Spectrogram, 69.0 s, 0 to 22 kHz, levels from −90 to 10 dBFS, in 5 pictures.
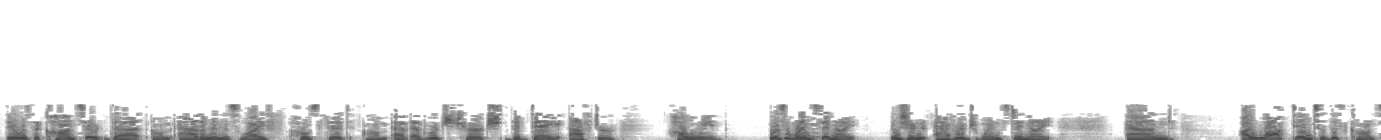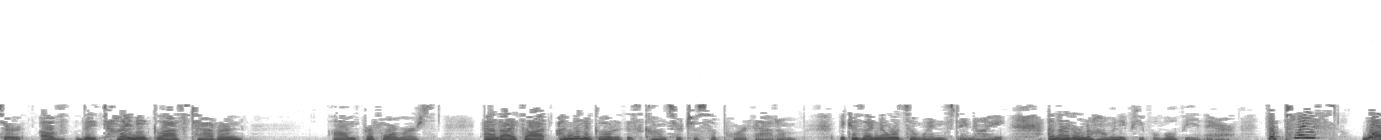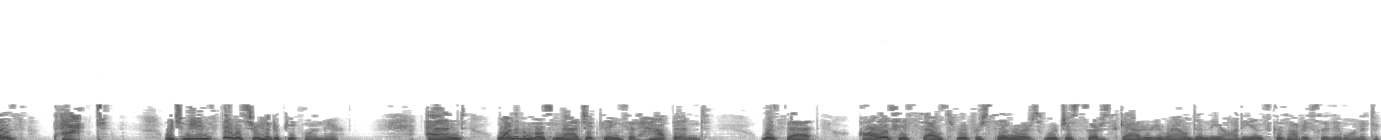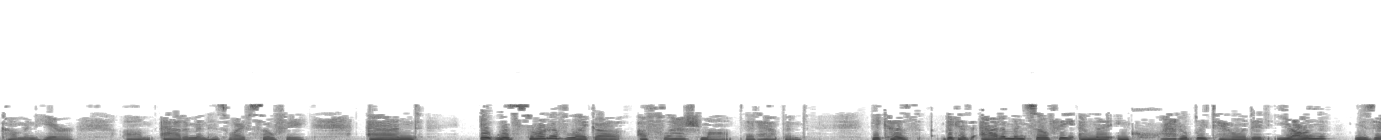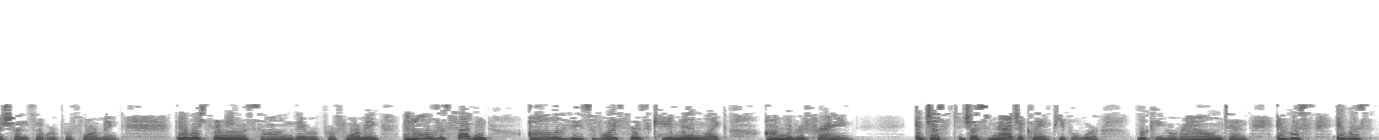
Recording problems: garbled, watery; badly; nothing above 5.5 kHz
distortion; slight; 6% of the sound clipped

